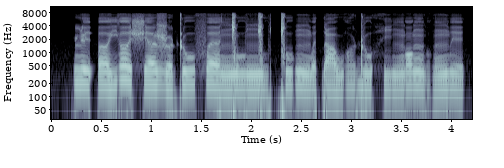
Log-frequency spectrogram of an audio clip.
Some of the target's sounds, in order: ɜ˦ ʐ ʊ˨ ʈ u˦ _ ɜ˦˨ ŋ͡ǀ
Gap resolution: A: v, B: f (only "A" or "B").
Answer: B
